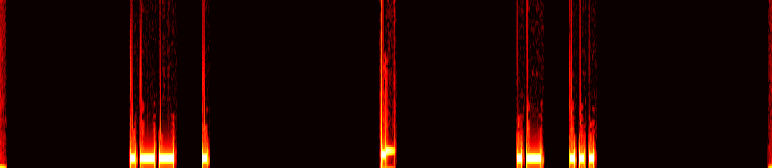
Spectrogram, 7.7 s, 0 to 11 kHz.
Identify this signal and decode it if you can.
Morse code, heard as a keyed tone, about 25 wpm, spaced as for 18 wpm, 700 Hz. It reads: WE AS
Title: 2x Character Spacing - Top 100 Words - 25wpm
